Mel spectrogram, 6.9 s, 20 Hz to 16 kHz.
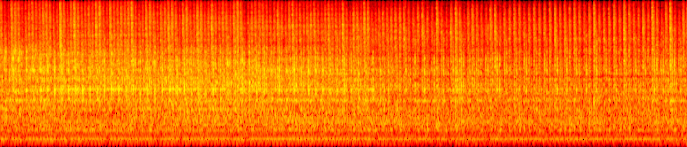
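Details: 1979 Evinrude 35hp two-stroke outboard running under its hood with sound-deadening insulation, about 83 dB: a rapid, even buzz holding steady and easing off slightly toward the end, with no knocks or misfires; running normally.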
